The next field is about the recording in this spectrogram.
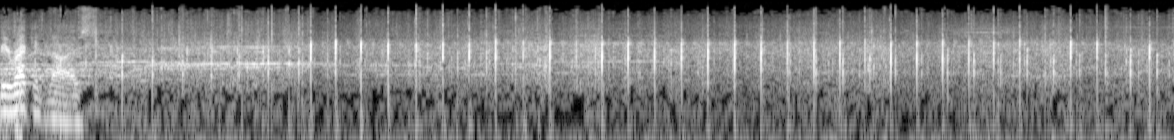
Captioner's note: cheers and applause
